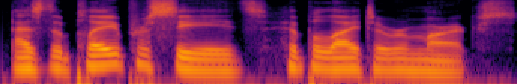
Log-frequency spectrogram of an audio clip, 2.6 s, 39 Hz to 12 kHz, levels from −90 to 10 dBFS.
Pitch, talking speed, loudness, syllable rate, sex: 115 Hz, 140 wpm, -20 LUFS, 4.6 syllables/s, male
